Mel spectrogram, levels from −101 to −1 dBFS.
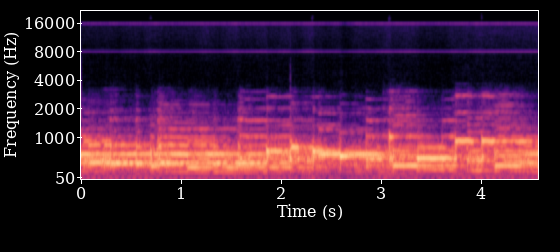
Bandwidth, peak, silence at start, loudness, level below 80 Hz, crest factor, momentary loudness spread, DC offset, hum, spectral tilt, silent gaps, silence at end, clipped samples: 16.5 kHz; -4 dBFS; 0 s; -18 LUFS; -52 dBFS; 12 dB; 3 LU; under 0.1%; none; -8.5 dB/octave; none; 0 s; under 0.1%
